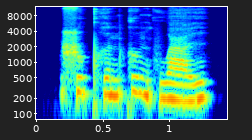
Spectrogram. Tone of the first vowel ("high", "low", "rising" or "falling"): rising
